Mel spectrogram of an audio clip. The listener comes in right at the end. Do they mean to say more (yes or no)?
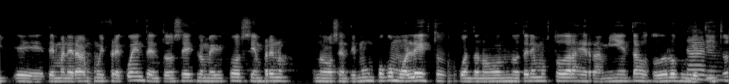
no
